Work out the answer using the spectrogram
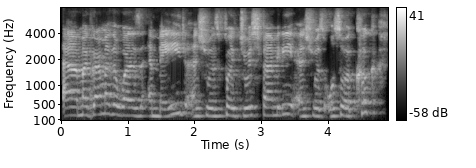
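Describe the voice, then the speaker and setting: A South African woman in her thirties, a lawyer telling her life story in a measured, reflective way. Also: mid-range voice, fairly even intonation, reverberant, lo-fi sound, a little hiss or hum. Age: 30s. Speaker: guest lawyer. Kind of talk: interview conversation.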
